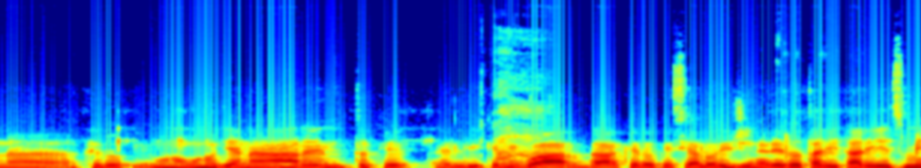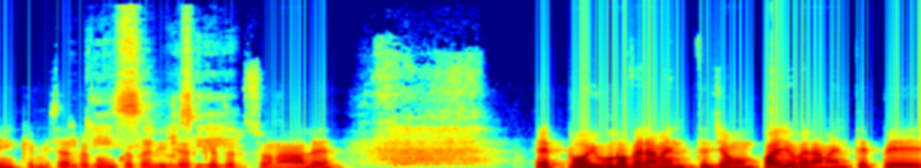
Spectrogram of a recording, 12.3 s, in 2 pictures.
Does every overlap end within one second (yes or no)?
no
